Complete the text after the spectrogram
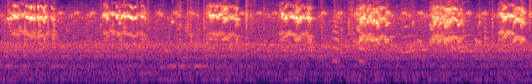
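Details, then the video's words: Captive budgerigars, parents with five chicks during feeding: rasping, noisy chatter in regular bursts about a second apart, each burst coarse and grating, over a steady low background hum. "Budgies Bird Feeding"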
